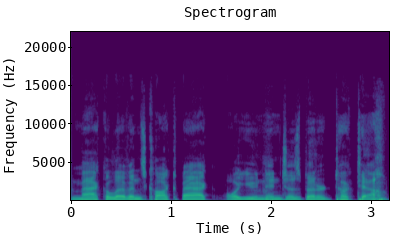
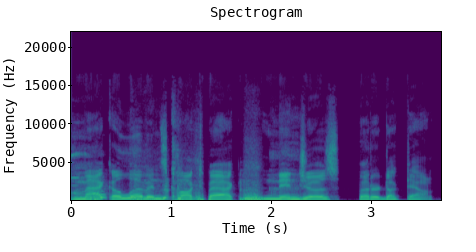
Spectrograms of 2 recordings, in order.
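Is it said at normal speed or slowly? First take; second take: normal speed; slowly. First: It is said at normal speed. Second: It is said a little more slowly.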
